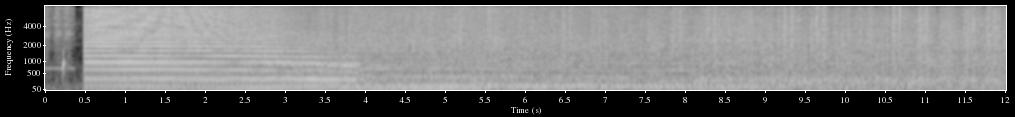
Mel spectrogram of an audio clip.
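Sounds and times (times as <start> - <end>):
toy train rumbling on track: 3.5 - 12.0.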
